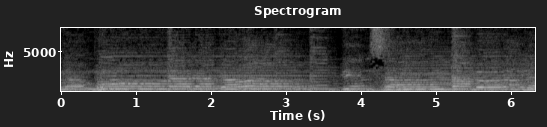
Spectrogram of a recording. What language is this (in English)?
Indonesian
